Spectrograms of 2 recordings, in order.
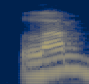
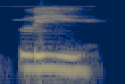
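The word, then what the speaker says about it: لِ: Sedangkan ini bacanya bukan la, bukan lu. Bukan la, bukan lu. Tapi bacanya apa? Li.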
